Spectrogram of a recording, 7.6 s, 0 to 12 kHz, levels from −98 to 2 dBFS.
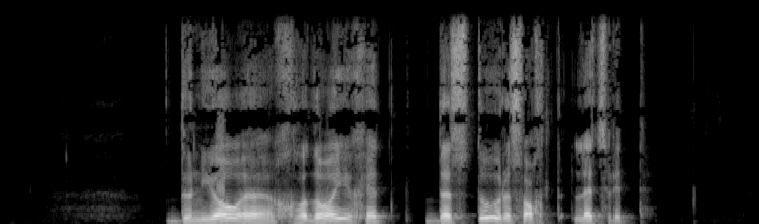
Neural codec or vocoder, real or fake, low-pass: none; real; 10.8 kHz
